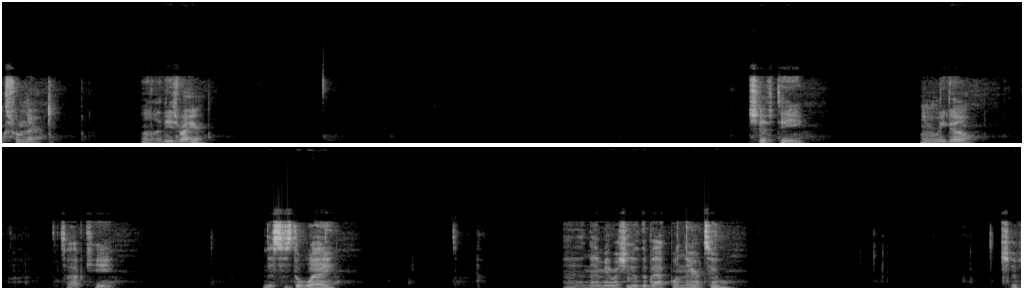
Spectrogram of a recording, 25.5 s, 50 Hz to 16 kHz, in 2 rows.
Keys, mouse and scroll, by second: 0.5 KP_Decimal, 3.7-4.7 middle drag, 6.7 middle click, 8.2 shift+z, 12.4 middle click, 12.9 Tab, 14.9-17.3 middle drag, 17.5 Tab, 19.8 shift+z, 20.2 middle click, 21.6 middle click, 23.7 shift+z, 24.3 middle click.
